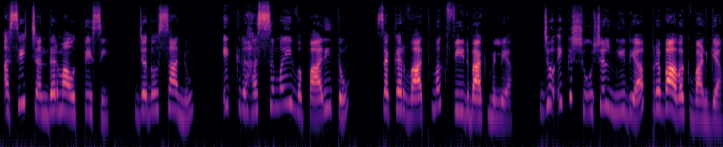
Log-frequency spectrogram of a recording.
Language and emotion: Punjabi, happy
